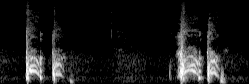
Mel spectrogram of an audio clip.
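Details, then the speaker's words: Adult's cough while petting a feral cat, startling it: two bouts of harsh, voiced coughing, about six coughs in all, with a short quiet gap between them. "sorry okay yeah i had a cough yeah scrub is not used to me coughing or sneezing"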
